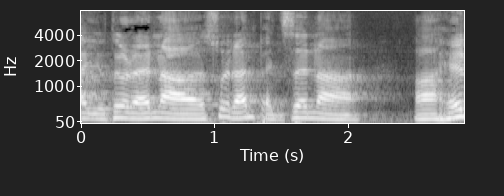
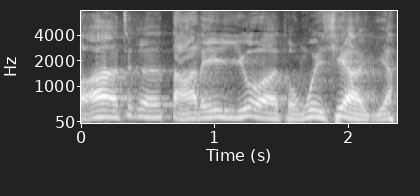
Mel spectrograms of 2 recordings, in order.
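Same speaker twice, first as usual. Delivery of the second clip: ordinary talk, nothing marked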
